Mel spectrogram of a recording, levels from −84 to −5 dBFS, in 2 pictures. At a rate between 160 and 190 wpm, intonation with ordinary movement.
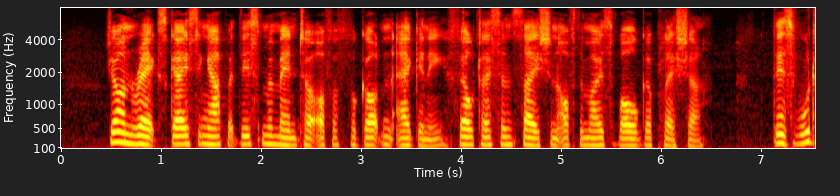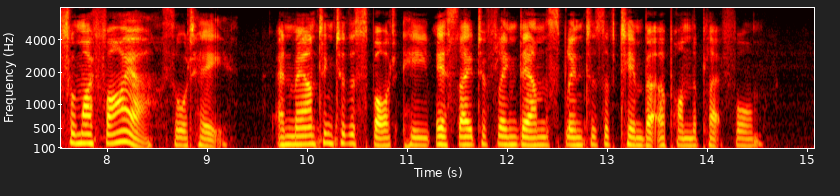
No: average, 170 wpm; narrow, 2.3 semitones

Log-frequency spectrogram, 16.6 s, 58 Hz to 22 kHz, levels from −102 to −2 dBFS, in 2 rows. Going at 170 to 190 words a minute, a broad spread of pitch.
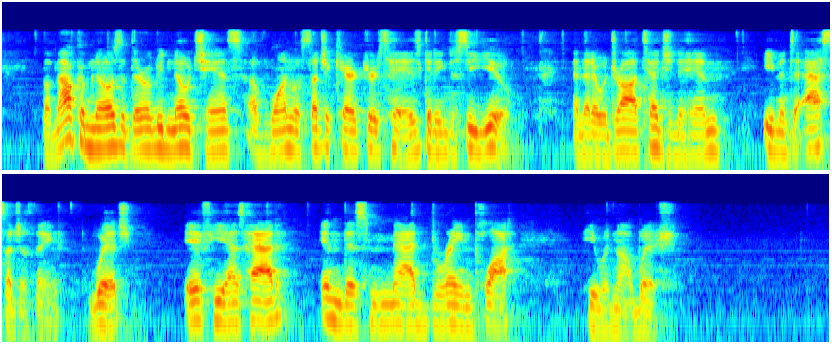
No: average, 180 wpm; average, 2.8 semitones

